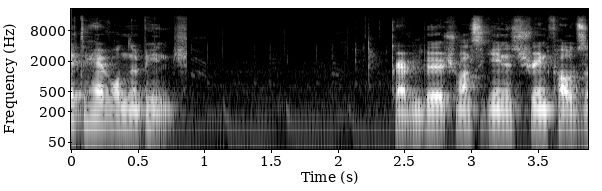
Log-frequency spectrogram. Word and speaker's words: Gravenberch: Either way, that was absolutely class from Gravenberch for run.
